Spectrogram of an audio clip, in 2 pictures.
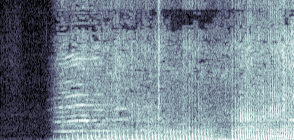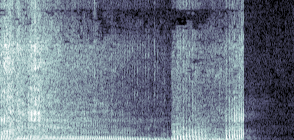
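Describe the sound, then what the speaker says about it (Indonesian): A sport motorcycle runs a red light in traffic, its engine rising from nothing into a loud, rough rev at close range, passing by with a sweeping pitch change before cutting off abruptly. "pengendara motor sport ini menerobos lampu merah"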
